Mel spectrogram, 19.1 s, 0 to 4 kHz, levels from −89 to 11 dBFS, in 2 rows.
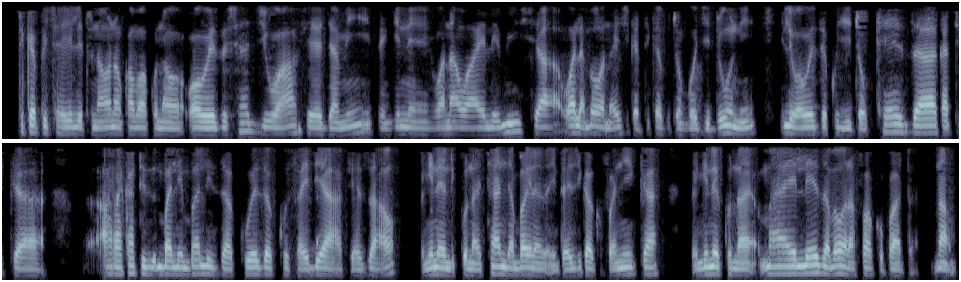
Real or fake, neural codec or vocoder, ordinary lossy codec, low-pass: real; none; MP3, 32 kbps; 3.6 kHz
